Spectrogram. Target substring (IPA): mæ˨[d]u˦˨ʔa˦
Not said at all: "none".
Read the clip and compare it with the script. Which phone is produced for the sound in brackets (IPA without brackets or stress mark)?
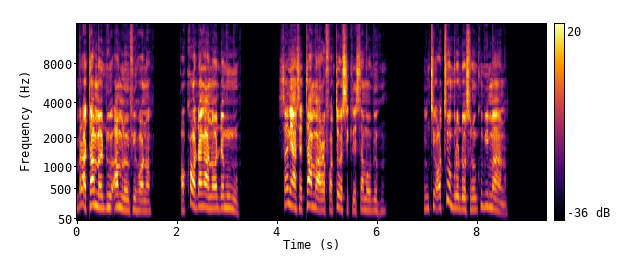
d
